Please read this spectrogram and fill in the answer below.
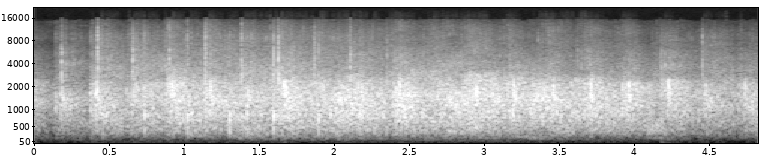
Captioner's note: audience applauds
